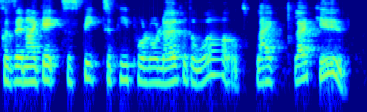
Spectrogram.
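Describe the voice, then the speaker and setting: At a moderate speed, a woman talks with a pitch in the middle range. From Zambia. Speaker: life coach. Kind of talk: interview.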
